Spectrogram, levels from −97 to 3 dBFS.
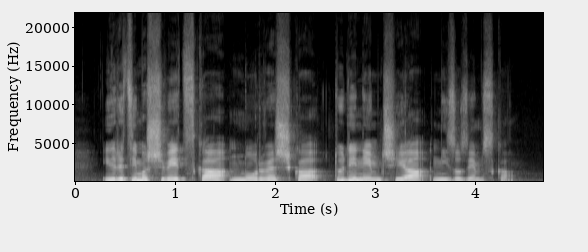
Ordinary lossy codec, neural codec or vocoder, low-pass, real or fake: none; none; none; real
